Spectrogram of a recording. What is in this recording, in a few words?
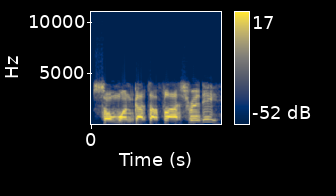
request flash, jungle male; agents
